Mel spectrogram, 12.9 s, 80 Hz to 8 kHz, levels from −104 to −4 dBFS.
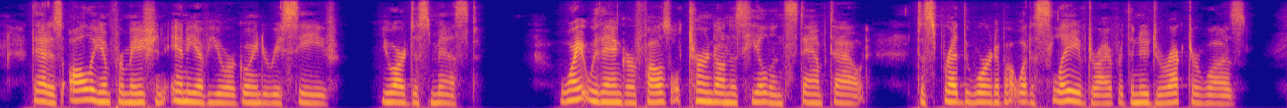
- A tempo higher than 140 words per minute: Yes, average, 180 wpm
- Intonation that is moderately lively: No, narrow, 2.0 semitones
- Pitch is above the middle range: Yes, high, 195 Hz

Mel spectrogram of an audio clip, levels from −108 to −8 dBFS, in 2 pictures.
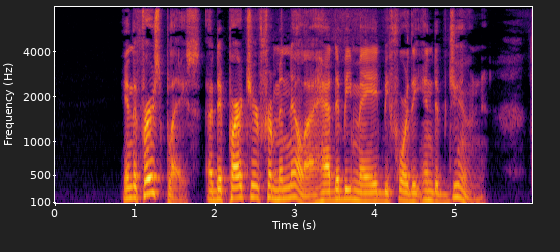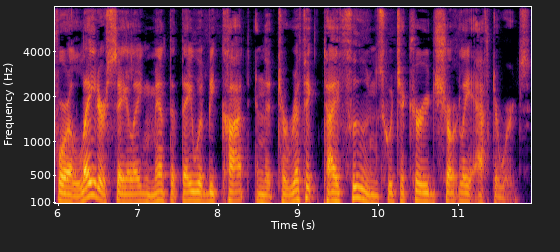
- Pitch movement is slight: No, average, 4.2 semitones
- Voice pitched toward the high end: No, low, 125 Hz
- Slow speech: No, average, 175 wpm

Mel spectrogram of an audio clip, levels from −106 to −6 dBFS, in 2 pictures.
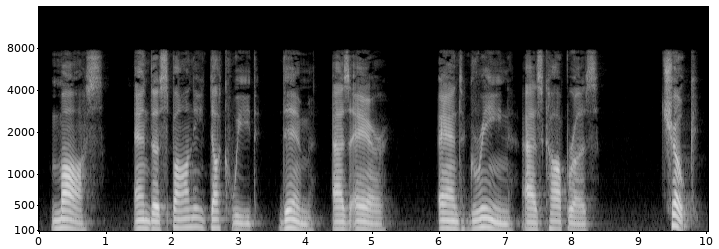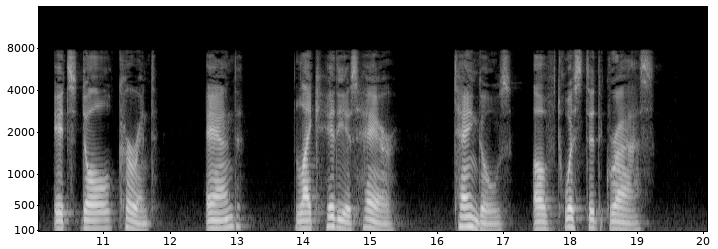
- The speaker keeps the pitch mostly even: No, average, 3.5 semitones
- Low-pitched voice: Yes, low, 120 Hz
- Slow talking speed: Yes, slow, 70 wpm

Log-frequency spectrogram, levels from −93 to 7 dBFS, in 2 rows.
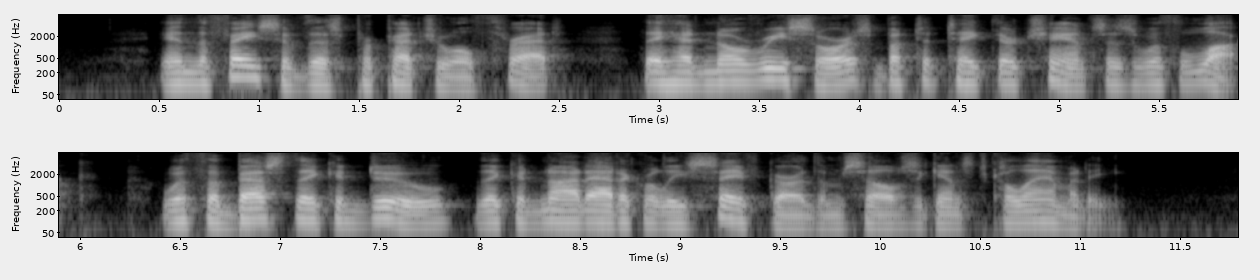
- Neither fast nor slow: Yes, average, 165 wpm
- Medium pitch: No, low, 100 Hz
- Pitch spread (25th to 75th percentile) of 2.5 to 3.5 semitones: Yes, average, 2.8 semitones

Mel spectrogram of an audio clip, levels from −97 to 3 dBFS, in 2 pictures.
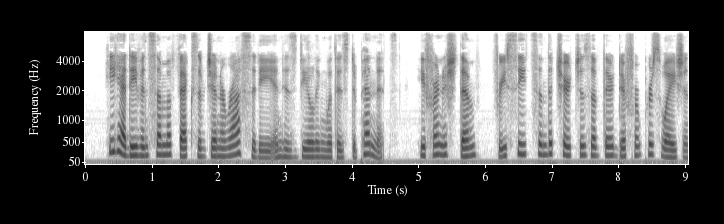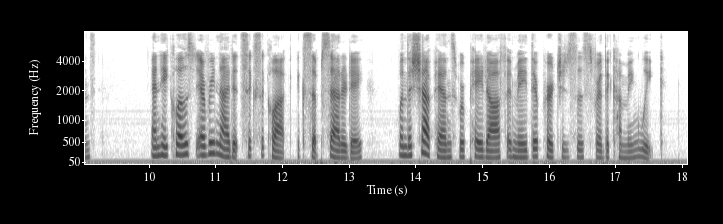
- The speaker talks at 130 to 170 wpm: Yes, average, 165 wpm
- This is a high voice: No, medium, 180 Hz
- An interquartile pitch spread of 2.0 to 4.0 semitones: No, average, 4.7 semitones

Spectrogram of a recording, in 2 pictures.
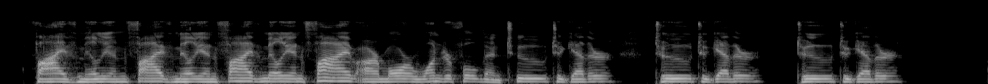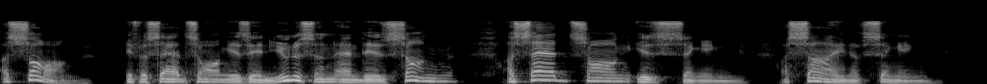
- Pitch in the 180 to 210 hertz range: No, low, 130 Hz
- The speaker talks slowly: Yes, slow, 115 wpm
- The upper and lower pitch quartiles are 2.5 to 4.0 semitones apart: Yes, average, 3.2 semitones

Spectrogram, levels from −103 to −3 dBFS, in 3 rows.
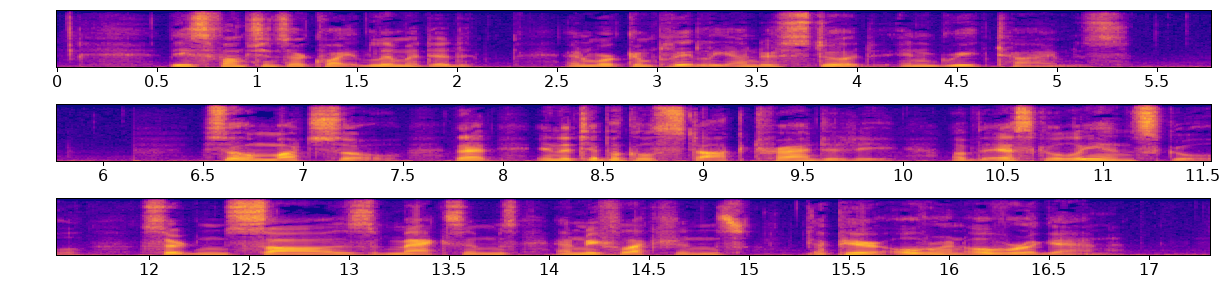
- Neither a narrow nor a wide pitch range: Yes, average, 3.8 semitones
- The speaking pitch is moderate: No, low, 120 Hz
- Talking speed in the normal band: No, slow, 120 wpm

